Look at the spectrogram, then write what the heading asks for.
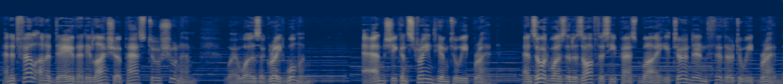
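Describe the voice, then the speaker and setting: Low male narrator, expressive pitch movement, solemn scripture storytelling, faint music underneath. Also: normal speed.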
